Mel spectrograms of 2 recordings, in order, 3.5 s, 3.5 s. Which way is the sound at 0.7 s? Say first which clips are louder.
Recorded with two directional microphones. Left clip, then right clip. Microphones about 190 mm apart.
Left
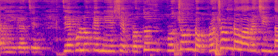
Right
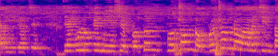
Left 2 dB; 45° left (ahead or behind).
